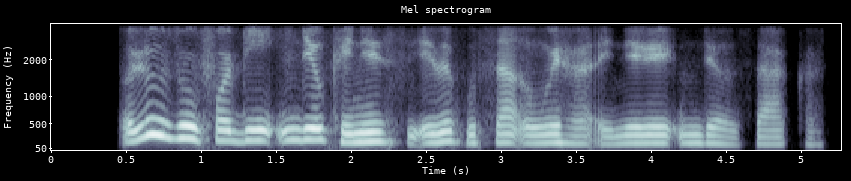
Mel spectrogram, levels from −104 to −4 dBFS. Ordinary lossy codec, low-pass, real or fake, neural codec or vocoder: none; 3.6 kHz; fake; codec, 16 kHz in and 24 kHz out, 0.9 kbps, LongCat-Audio-Codec, four codebook decoder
